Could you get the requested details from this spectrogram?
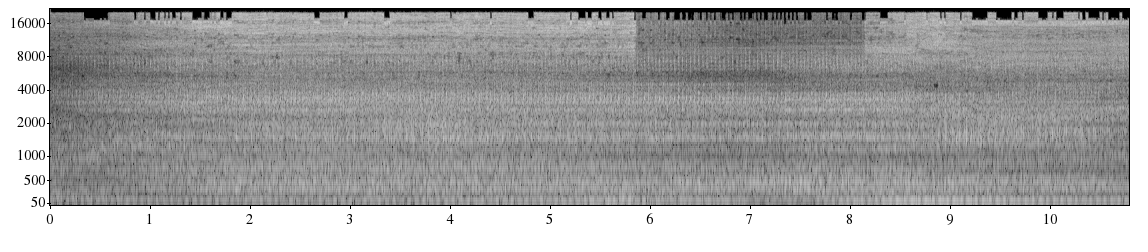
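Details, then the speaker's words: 2016 Ford Mustang 2.3L EcoBoost, 128,572 miles, poorly installed replacement engine with reused intake and turbo, misfiring at idle; loud, airy hiss over the steady pulse from a cracked intake pipe between air filter and turbo leaking air. "So they reuse the intake and it's broken. The air, so you have the air inlet and then goes through the air filter, and then you have the air outlet which actually goes into the turbo, and that is cracked right behind the"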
